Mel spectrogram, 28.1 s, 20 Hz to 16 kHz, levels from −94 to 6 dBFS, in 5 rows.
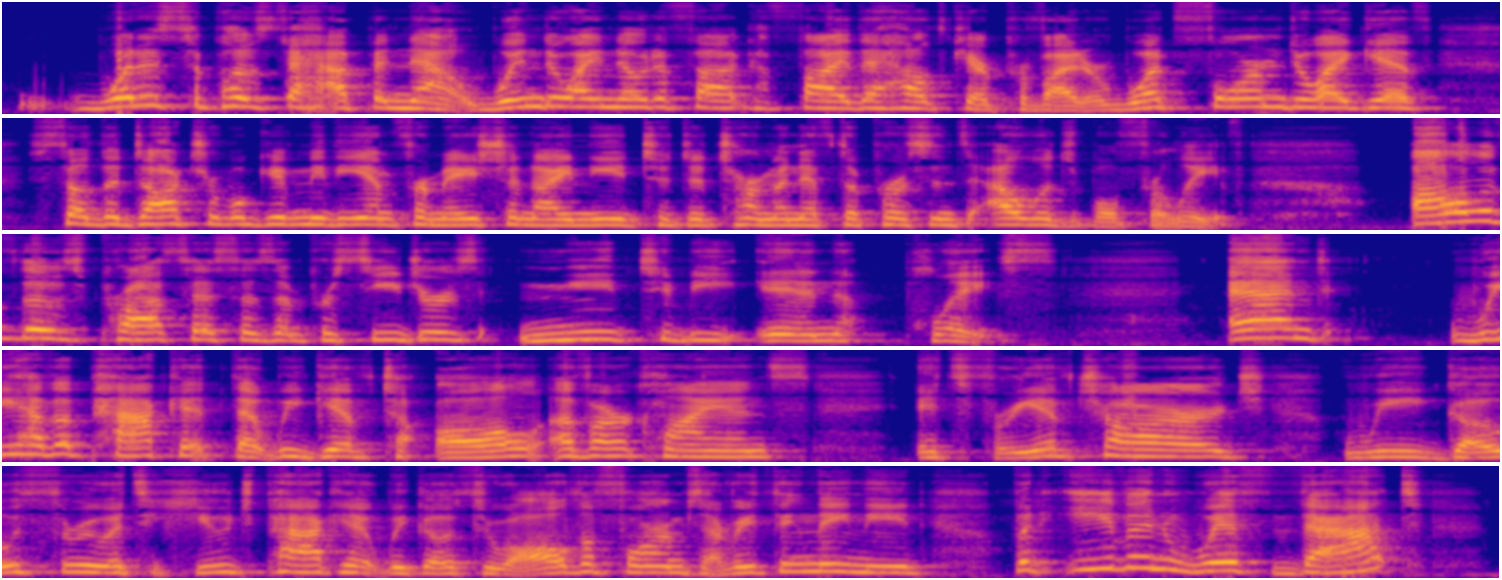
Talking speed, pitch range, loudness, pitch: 180 wpm, 200-245 Hz, -18 LUFS, 220 Hz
